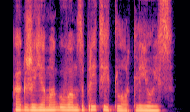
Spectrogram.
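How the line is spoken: Quiet sly girl. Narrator (Russian): Тихо отозвалась девушка, лукаво

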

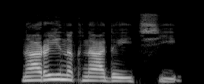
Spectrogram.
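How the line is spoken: Sad. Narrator (Russian): грустно ответил хозяюшка

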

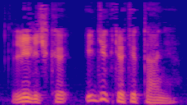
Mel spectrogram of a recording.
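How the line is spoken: Gentle, affectionate. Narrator (Russian): ласково произнес Мазаев

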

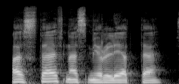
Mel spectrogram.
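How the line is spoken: Says dryly. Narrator (Russian): сухо говорит

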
